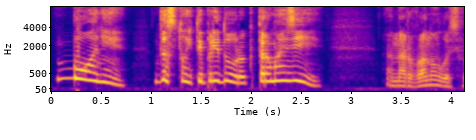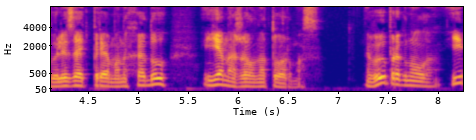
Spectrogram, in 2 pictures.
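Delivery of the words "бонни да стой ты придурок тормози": very high, loud, frantic shrieking; woman's scream. A narrator's reading. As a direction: scream at the driver to brake. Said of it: "завопила женщина".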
